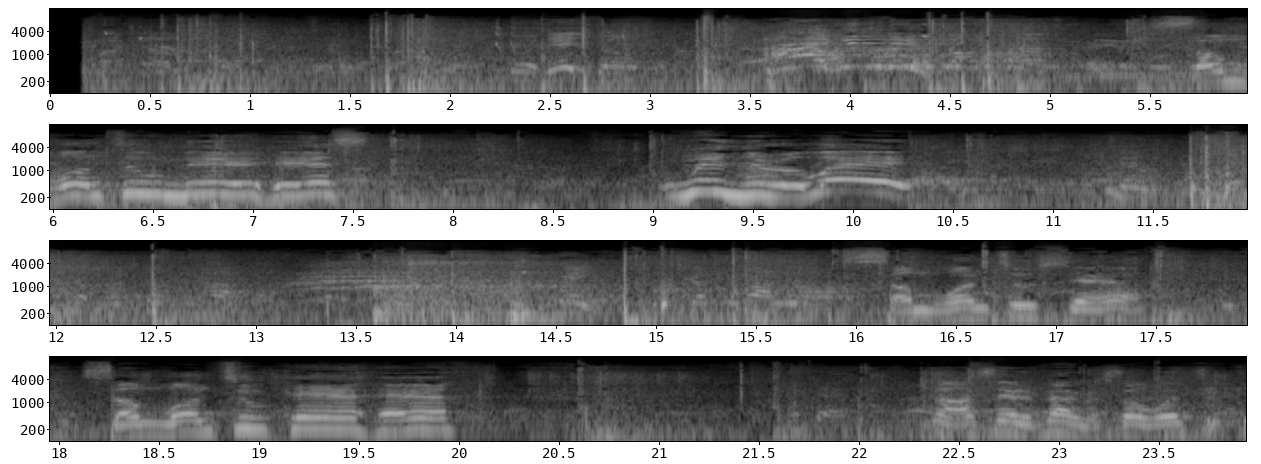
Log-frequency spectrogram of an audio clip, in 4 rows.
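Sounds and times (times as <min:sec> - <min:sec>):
basketballs bouncing on gym floor: 0:00.5 - 0:03.5, 0:13.7 - 0:15.8.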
